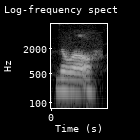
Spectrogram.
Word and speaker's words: Noelle Wells: And is her name Noelle Wells? Is that how you say it? – That's it. That's, yeah, Noelle.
